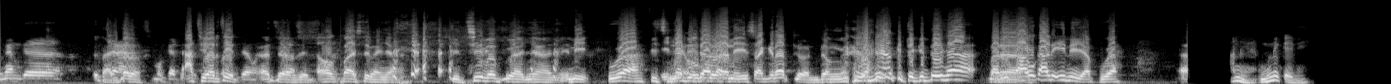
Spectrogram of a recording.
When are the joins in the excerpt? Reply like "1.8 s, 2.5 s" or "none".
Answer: 3.4 s, 11.9 s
